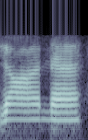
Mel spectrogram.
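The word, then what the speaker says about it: Jñāna: So this is it's pronounced so many different ways, but Jan or Jana, I pronounce it Jana.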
